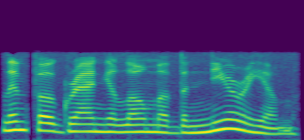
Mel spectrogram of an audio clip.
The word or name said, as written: lymphogranuloma venereum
